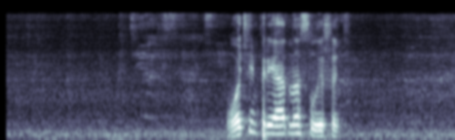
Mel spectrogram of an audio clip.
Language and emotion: Russian, positive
